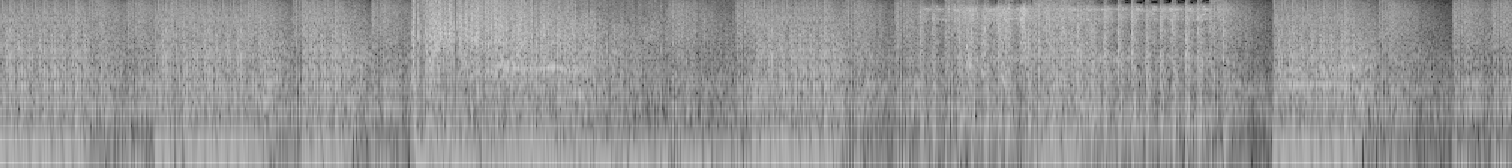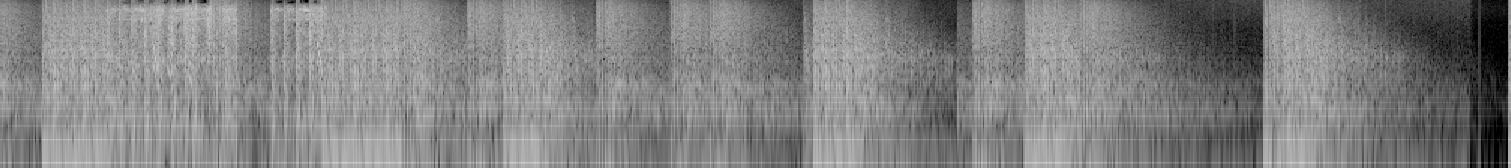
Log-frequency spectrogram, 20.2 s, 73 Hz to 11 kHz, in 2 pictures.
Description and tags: Gun Battle Long
AK47, Auto, Automatic, Gun-Battle, Gunshot, M16, Machine-Gun, Pistol, Rifle, Weapon-fire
